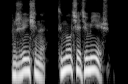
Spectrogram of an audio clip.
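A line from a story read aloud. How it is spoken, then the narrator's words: Growled. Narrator (Russian): Зарычал он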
